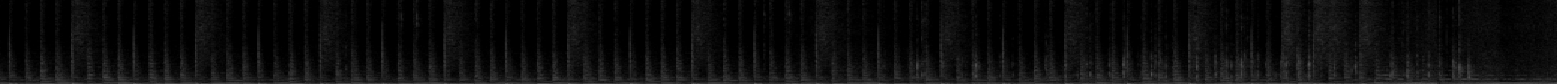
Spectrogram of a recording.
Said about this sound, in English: Sorry if you could just hear me slapping the keyboard.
